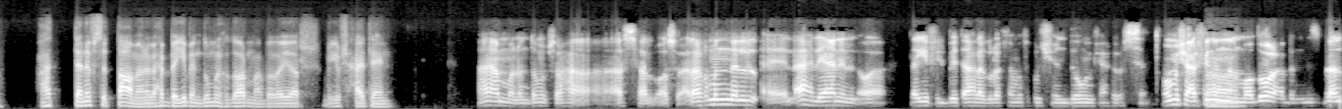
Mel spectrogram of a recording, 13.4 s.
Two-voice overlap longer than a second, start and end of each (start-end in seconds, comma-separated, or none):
none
